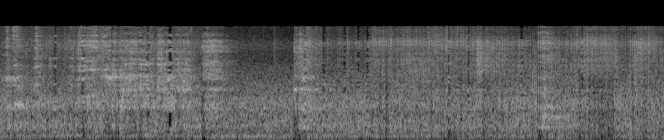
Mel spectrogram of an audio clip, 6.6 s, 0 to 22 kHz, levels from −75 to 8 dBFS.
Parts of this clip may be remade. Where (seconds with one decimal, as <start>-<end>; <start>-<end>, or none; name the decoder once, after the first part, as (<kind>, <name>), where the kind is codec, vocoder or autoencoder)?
none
